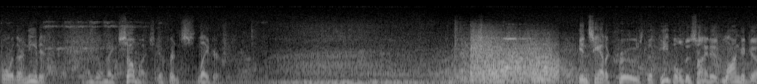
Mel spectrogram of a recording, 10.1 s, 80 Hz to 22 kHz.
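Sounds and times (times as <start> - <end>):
engine humming: 3.4 - 9.2.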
